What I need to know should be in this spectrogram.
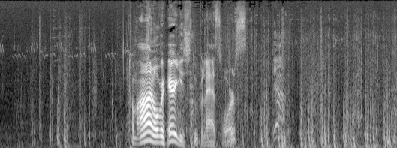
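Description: A horse gallops on a dirt trail.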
